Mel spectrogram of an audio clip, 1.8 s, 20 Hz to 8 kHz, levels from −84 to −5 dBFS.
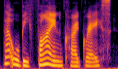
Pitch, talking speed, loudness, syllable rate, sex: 200 Hz, 200 wpm, -16 LUFS, 4.5 syllables/s, female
